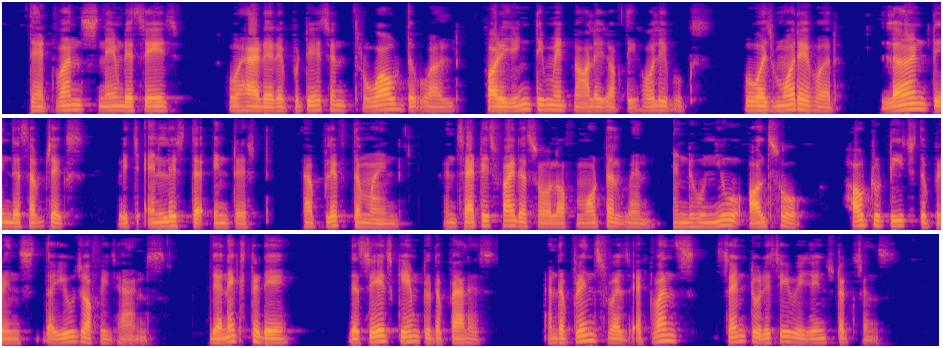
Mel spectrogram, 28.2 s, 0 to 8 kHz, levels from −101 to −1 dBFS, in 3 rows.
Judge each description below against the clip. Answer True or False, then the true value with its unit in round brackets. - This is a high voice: False (110 Hz)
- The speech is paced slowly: False (160 wpm)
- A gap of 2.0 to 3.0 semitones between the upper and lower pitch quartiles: False (3.7 semitones)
